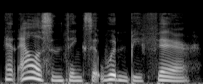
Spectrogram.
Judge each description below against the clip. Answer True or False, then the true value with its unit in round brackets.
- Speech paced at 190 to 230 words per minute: True (205 wpm)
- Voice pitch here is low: False (190 Hz)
